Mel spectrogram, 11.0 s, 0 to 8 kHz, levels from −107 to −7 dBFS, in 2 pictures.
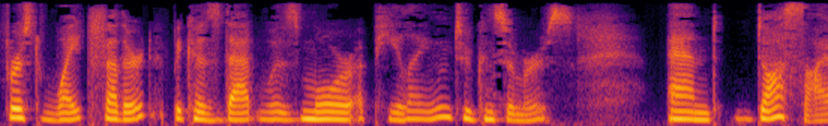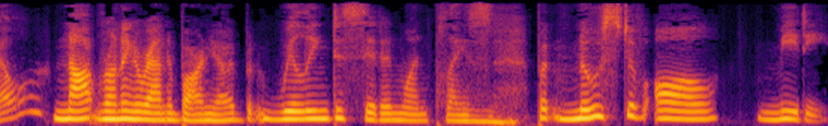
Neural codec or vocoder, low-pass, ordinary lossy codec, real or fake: codec, 16 kHz, 0.5 kbps, X-Codec, WavLM features, trained on Multilingual LibriSpeech; 7.2 kHz; MP3, 32 kbps; fake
